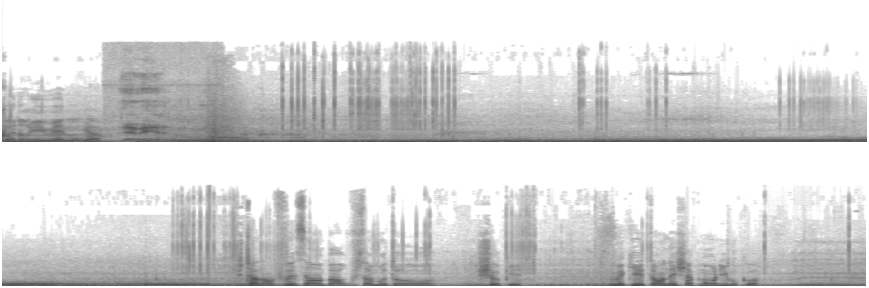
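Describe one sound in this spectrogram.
A motorcycle engine rumbles steadily close by.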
